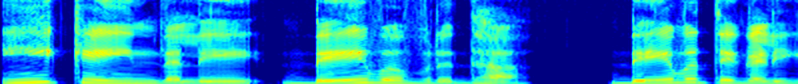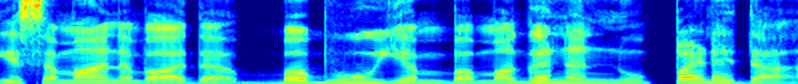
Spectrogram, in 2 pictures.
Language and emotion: Kannada, neutral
